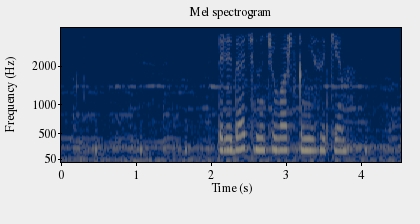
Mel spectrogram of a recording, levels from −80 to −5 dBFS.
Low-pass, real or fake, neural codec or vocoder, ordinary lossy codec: 3.6 kHz; real; none; none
